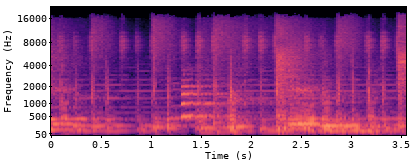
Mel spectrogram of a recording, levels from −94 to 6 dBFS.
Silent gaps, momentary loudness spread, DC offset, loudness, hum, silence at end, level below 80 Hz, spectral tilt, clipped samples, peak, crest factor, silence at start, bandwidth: none; 10 LU; under 0.1%; -24 LUFS; none; 0 s; -54 dBFS; -4 dB/octave; under 0.1%; -8 dBFS; 18 dB; 0 s; 19 kHz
